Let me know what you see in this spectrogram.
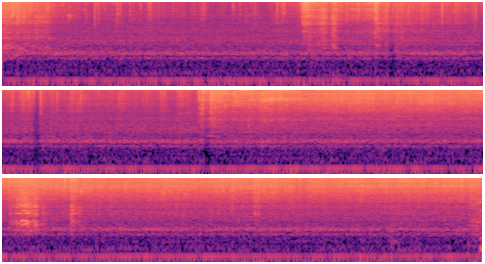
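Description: Sea scallops searing in hot avocado oil in a stainless-steel pan, sizzling. The sizzle flares up each time another scallop goes in, about four and a half, ten and fifteen seconds in, and stays loudest after the jump at ten seconds. A steady low hum runs underneath.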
